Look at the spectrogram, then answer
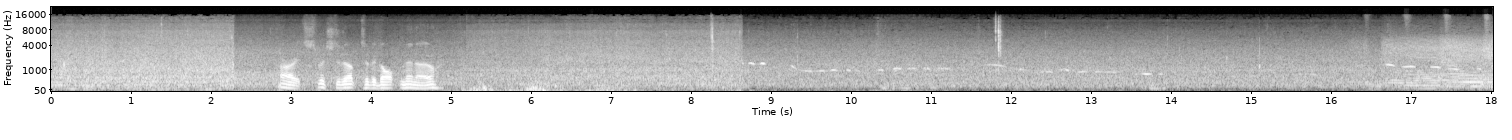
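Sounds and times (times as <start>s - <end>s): river current rushing: 0.0s - 18.0s
faint wavering whistle-like notes: 8.7s - 14.0s, 16.5s - 18.0s.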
